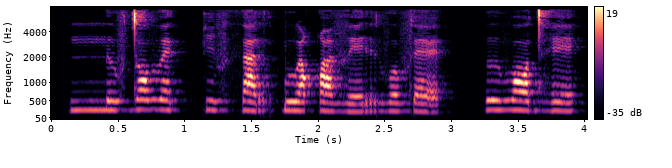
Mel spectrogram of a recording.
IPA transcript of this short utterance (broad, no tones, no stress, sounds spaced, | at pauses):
nː ɯ v d ɔ β ɛ kː i v θ a r k͡p u qʷ ɛ v e r v o v ɾ ɛ | ɯ β ɔ dʱ e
